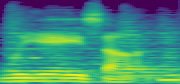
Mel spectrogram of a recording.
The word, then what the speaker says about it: liaison: It's called liaison. That's how you pronounce it. It's kind of funky cuz it's got an extra vowel up there.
